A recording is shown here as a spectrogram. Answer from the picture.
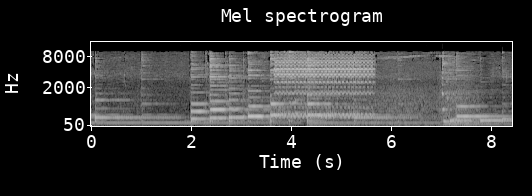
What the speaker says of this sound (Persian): تلفن زنگ میزنه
